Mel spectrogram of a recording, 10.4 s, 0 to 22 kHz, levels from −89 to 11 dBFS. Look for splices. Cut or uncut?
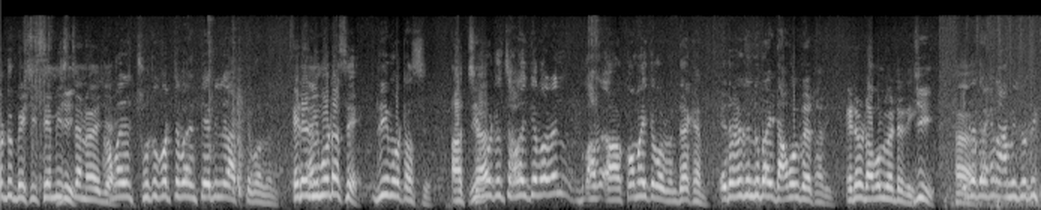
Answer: cut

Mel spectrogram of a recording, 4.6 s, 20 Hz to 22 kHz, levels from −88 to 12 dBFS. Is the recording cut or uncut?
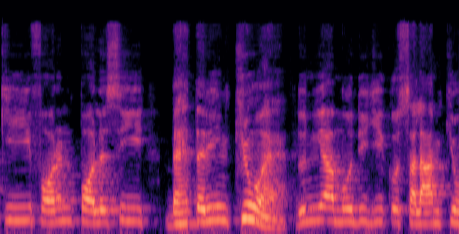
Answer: cut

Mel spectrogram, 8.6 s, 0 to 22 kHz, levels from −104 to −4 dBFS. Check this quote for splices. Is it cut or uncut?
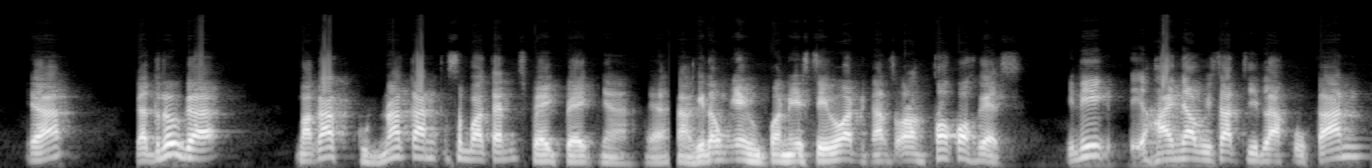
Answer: cut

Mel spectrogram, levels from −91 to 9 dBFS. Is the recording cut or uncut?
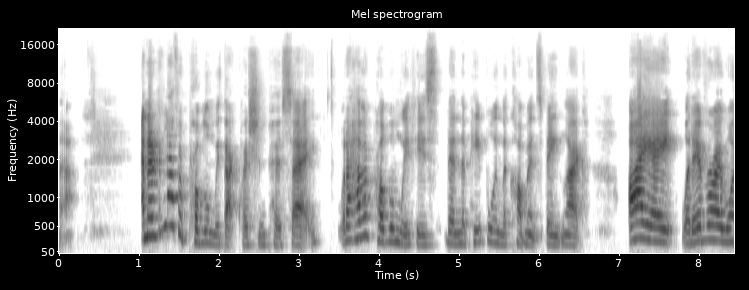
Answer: uncut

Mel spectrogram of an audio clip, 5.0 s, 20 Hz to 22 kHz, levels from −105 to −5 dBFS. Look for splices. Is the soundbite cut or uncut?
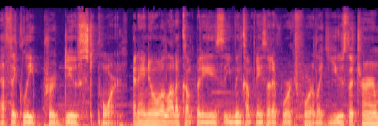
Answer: cut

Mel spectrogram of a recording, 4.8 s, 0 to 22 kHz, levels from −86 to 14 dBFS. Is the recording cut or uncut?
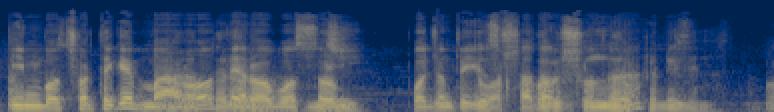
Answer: cut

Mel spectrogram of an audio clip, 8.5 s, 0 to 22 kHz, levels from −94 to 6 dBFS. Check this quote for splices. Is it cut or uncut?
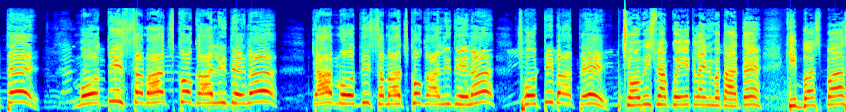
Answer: cut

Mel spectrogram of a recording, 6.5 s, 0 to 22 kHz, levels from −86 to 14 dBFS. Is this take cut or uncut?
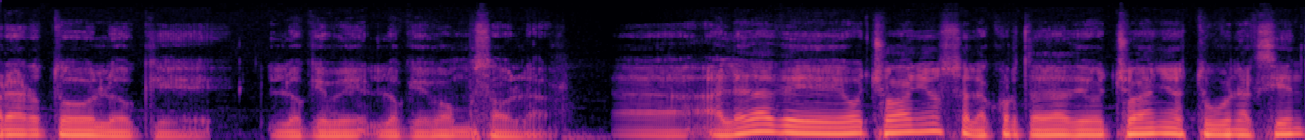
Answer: cut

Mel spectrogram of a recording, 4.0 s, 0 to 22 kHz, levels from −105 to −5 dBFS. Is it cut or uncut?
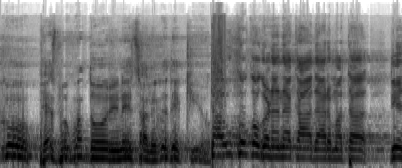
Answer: cut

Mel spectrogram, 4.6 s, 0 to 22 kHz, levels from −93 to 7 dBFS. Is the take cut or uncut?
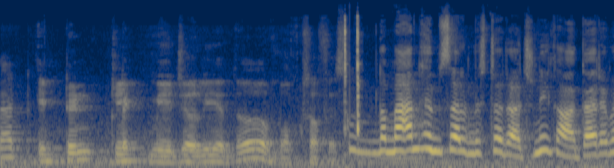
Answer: cut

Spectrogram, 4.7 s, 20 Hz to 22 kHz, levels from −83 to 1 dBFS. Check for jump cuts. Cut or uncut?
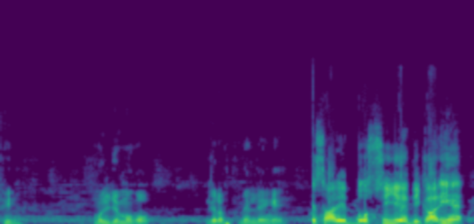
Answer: cut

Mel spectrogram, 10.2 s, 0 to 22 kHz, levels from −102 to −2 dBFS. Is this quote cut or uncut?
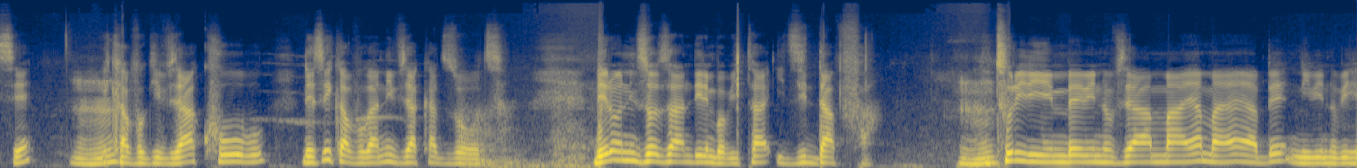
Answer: uncut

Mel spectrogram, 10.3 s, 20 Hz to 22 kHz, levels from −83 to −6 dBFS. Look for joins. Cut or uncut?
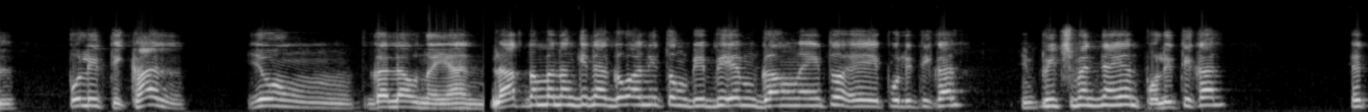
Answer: cut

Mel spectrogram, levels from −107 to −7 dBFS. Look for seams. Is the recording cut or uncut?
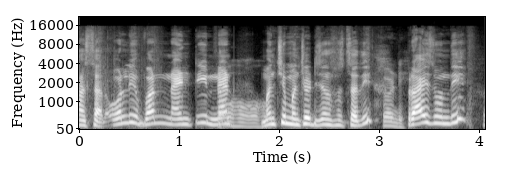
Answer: cut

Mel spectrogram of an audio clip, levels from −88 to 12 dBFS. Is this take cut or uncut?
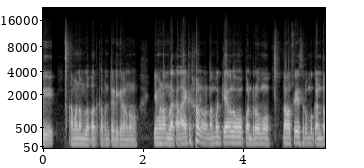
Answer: uncut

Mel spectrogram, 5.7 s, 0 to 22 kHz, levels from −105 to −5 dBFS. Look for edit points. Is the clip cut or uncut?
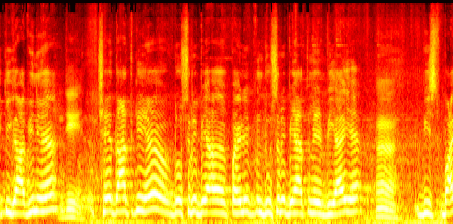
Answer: cut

